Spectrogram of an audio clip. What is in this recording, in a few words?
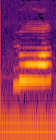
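"luo" neutral tone, Mandarin Chinese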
